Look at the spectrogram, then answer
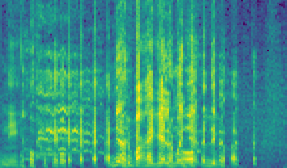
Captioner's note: laughs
